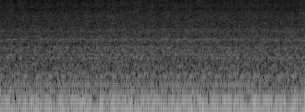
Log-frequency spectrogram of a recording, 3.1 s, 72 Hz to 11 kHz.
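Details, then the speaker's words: 2005 Chevrolet Tahoe V8 after fixing crank-no-start (wiring harness rubbed through by driveshaft U-joint, blown PCM1 fuse; wire spliced, zip-tied): starts, low quiet even idle, no knocks or misses; check engine light remains (P0449 EVAP vent). "Let's see if she'll start. Looking good so far. She started."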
